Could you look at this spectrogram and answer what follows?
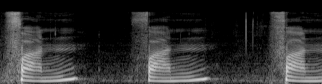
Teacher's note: ฝัน ฝัน ฝัน And you should hear that it rises at the end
